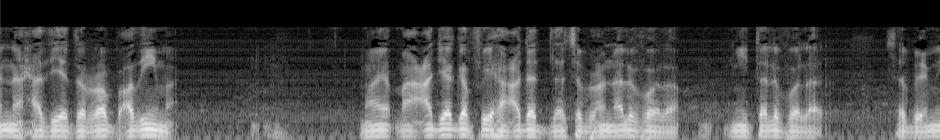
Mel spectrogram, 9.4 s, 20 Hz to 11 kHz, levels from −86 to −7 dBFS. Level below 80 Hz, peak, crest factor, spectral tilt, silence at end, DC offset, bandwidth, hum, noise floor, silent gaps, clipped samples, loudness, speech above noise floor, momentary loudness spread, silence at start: -38 dBFS; -4 dBFS; 18 dB; -7.5 dB/octave; 0 s; under 0.1%; 6.4 kHz; none; -47 dBFS; none; under 0.1%; -22 LUFS; 26 dB; 20 LU; 0 s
